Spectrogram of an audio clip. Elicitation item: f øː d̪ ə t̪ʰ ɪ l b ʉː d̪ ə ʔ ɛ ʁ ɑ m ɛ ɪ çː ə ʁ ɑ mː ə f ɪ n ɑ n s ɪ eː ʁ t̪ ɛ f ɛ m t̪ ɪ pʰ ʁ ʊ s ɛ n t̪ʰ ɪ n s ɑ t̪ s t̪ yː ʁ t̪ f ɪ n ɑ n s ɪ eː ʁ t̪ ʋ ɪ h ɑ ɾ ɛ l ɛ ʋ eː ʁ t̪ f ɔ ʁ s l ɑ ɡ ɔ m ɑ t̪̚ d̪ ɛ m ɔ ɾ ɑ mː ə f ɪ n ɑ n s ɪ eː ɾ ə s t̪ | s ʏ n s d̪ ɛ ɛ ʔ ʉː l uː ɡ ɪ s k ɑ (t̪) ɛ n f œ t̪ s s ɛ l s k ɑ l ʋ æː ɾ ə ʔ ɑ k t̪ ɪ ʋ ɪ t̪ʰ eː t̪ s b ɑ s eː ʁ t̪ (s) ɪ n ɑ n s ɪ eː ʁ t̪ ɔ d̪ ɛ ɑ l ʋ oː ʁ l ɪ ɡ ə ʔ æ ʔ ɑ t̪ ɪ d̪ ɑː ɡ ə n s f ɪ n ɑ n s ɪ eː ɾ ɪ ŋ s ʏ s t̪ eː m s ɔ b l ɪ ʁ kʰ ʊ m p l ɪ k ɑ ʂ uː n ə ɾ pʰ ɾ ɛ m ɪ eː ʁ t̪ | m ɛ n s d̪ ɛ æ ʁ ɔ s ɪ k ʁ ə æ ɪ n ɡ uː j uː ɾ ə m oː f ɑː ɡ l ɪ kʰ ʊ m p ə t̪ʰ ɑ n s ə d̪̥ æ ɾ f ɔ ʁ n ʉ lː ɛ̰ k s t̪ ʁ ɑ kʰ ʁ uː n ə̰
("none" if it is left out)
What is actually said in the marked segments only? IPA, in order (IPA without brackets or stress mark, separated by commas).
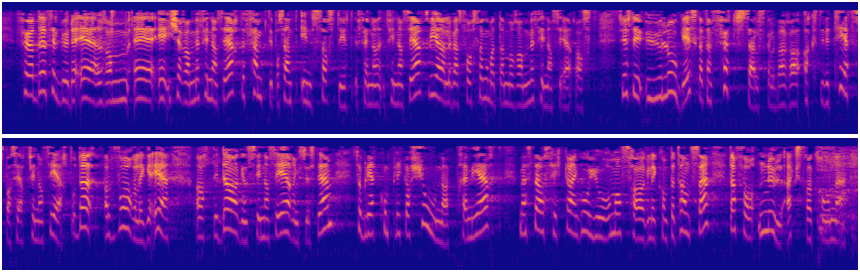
t̪, f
